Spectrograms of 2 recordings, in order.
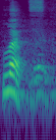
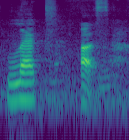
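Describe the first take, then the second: First: It is said as one short contracted word. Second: It is said as two separate full words. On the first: The speaker calls it right. "We always say let's" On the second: The speaker calls it wrong. "But we rarely say that in spoken English"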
